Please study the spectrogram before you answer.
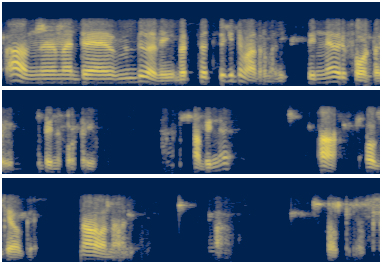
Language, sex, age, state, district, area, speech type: Malayalam, male, 30-45, Kerala, Wayanad, rural, conversation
